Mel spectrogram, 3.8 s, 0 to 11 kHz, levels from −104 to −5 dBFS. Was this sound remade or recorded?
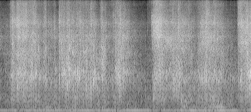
remade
